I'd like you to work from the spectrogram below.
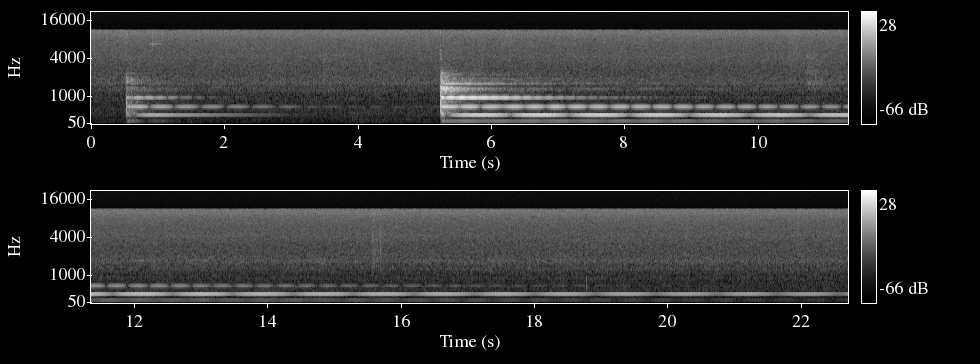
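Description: A temple bell is struck twice: the first strike fades within a few seconds, then a second strike rings into a long, steady humming tone that slowly pulses and wavers as it gradually decays.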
